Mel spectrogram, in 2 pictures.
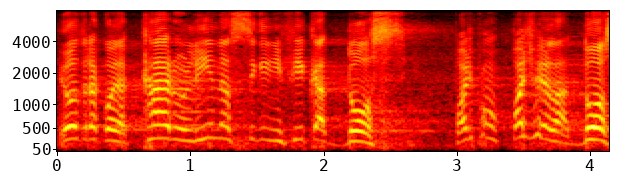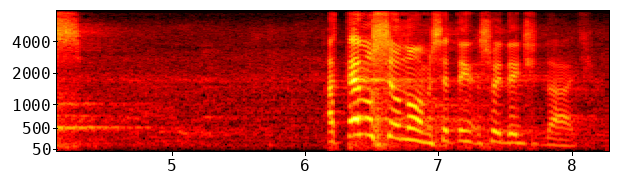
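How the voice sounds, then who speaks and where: A pastor preaching a sermon, telling stories and acting out voices while calling "Amém?" to the congregation. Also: male voice, very high-pitched, measured pace. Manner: animated, acts out dialogue, calls "Amém?" to the congregation. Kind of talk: sermon with storytelling. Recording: long church hall reverb.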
